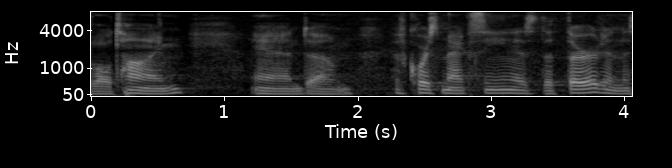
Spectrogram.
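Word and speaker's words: MaXXXine: Anyway, the next movie I saw this month was Max 666, I think is how it's pronounced. Maxine, from Ty West, one of my favorite directors.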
